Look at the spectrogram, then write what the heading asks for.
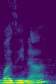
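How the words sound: The pitch rises at the end like a question. The name sounds uncertain, like a question. The speaker calls it wrong. "your name isn't Wazina"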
